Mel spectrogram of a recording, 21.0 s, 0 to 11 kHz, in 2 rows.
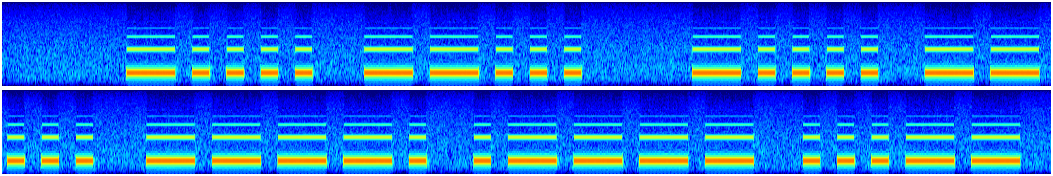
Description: Morse code, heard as a keyed tone, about 7 wpm, 540 Hz. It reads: 67 67913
